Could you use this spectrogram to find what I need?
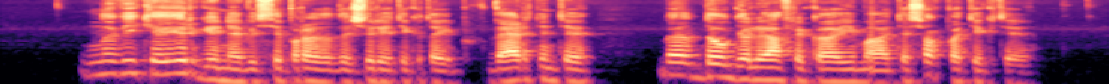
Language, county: Lithuanian, Šiauliai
